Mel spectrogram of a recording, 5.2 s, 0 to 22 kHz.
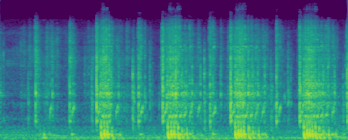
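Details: Stihl 009L chainsaw after fuel line and oiler work, cutting wood: crisp revving bursts about once a second as the chain bites and clears, returning cleanly to idle between cuts; it runs, oils and cuts well.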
